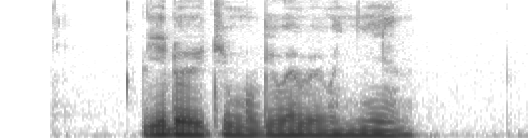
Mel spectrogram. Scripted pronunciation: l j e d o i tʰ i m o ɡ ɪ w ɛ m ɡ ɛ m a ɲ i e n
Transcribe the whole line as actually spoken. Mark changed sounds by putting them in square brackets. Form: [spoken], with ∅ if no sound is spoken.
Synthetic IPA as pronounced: l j e d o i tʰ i m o ɡ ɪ w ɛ m [b] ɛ m a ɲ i e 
